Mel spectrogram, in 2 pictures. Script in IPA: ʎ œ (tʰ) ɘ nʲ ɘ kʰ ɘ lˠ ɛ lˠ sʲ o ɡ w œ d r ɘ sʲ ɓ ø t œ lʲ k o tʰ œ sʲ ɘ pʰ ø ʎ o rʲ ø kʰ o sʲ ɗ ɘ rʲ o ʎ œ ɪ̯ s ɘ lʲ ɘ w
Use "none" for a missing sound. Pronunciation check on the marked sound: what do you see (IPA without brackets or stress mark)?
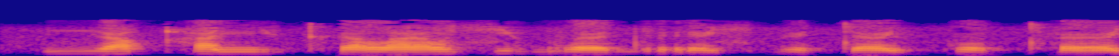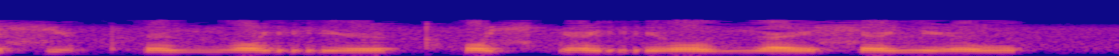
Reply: qʰ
